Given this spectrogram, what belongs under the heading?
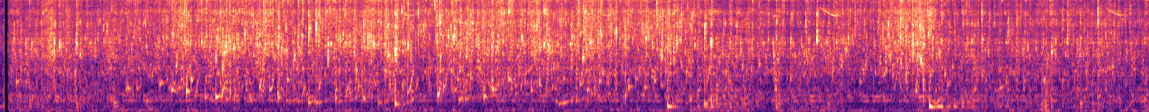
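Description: Tomatoes rinsed under running water outdoors at a lakeside spot, giving a faint, steady trickle and splash with a few small knocks of handling throughout.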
